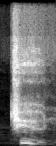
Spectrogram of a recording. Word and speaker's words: June: your pronunciation if you like to develop your pronunciation to standard British IPA. June.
